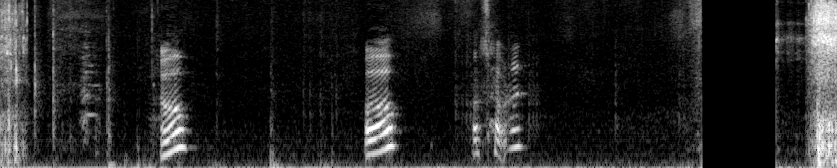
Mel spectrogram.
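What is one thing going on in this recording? Gulping sounds come as a potion is drunk.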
